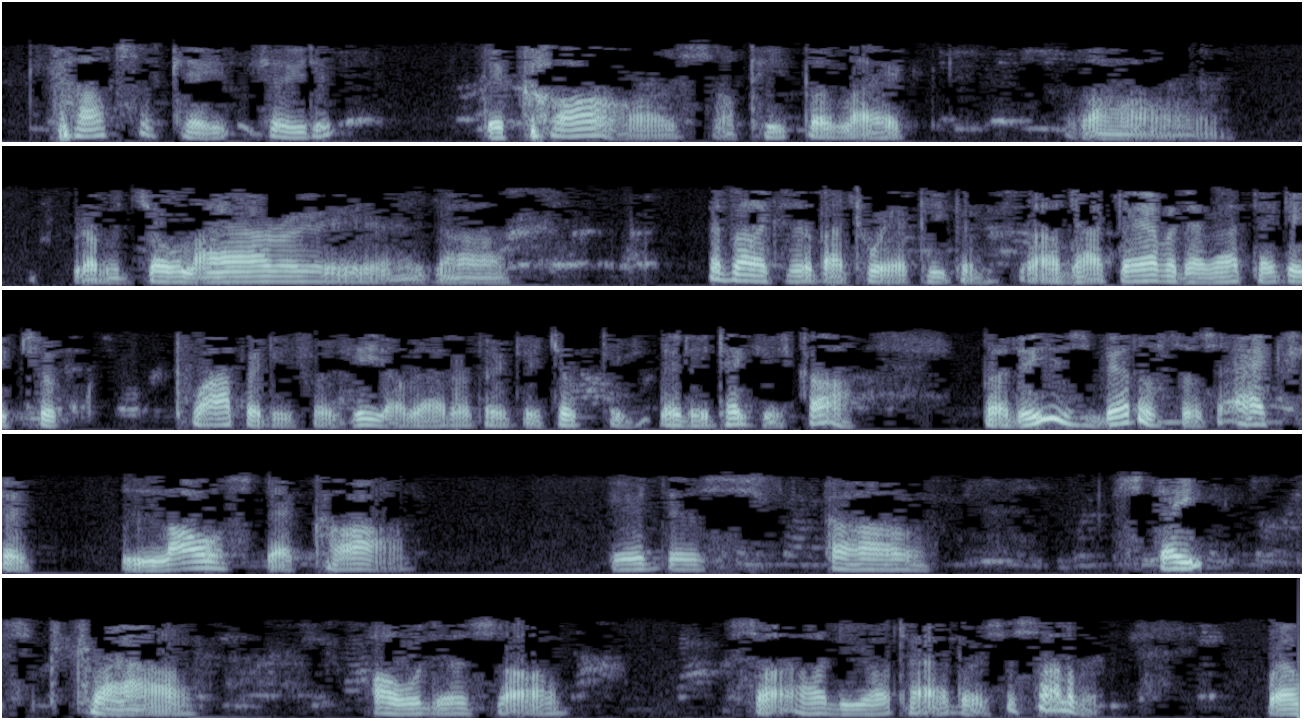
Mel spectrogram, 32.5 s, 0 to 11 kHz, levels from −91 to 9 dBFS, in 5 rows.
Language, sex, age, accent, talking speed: English, male, 60-79, American, 110 wpm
